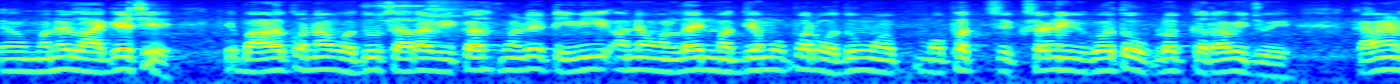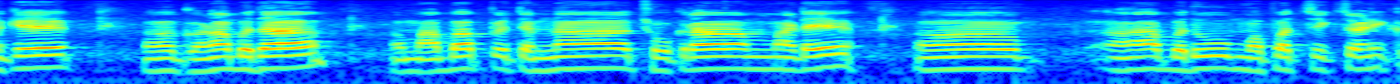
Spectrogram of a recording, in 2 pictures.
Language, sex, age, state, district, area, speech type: Gujarati, male, 45-60, Gujarat, Kheda, rural, spontaneous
